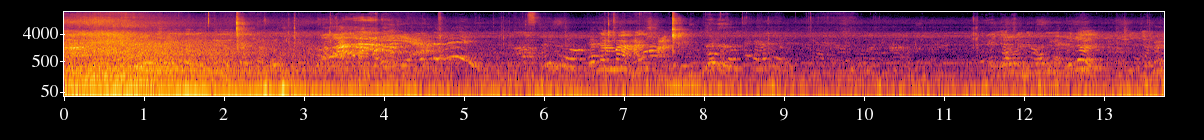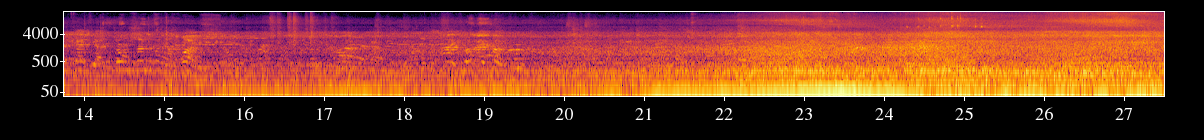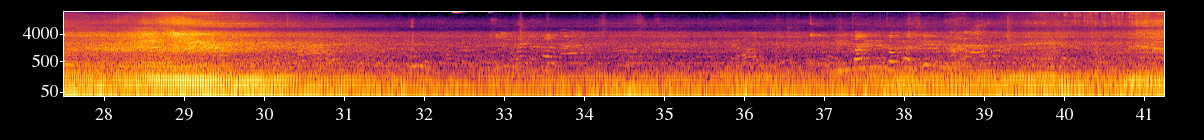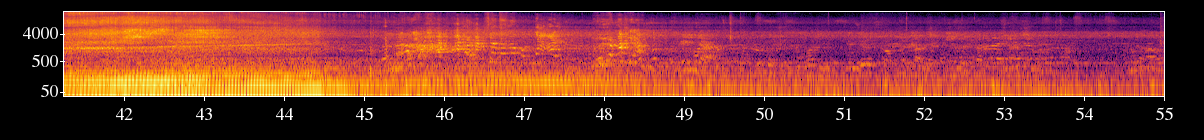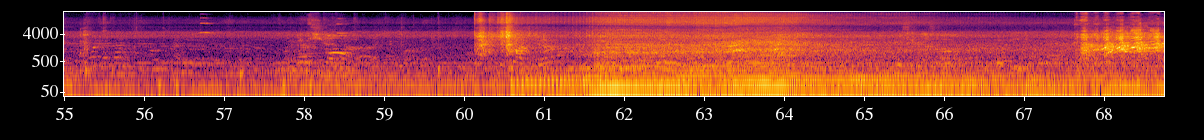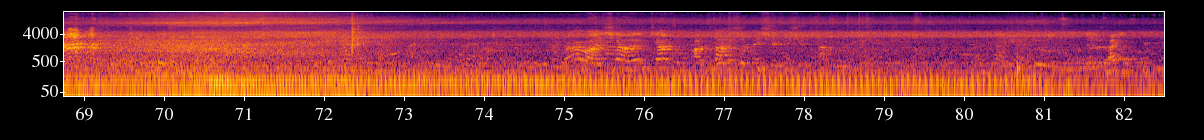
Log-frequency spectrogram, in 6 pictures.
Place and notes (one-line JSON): {"title": "金崙, 台東縣太麻里鄉 - In the tribal main street", "date": "2018-04-05 19:27:00", "description": "In the tribal main street, Many people go back to the tribe for consecutive holidays, Paiwan people", "latitude": "22.53", "longitude": "120.96", "altitude": "44", "timezone": "Asia/Taipei"}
